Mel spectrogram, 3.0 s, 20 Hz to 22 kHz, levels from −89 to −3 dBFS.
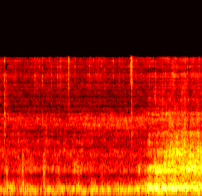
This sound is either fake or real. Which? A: fake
